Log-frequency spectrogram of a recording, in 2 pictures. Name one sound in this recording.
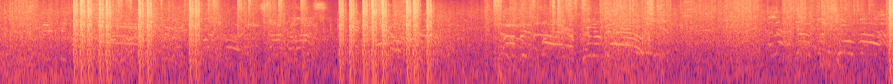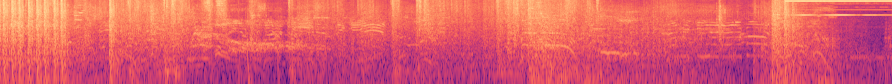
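Rifle fire rattles out in loud, rapid bursts.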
